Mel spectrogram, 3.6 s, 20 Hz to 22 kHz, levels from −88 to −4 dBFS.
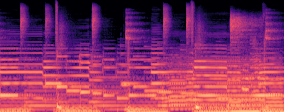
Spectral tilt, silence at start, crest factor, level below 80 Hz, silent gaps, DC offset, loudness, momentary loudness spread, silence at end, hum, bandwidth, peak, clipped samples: -5 dB/octave; 0 s; 14 dB; -22 dBFS; none; under 0.1%; -19 LUFS; 5 LU; 0 s; none; 19 kHz; -2 dBFS; under 0.1%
